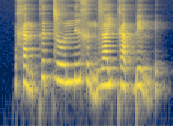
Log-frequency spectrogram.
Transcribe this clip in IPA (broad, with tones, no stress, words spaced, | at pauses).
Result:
xa̰˧˨nkə˦˥t̚zo˧ nɨ˨˦xə̰ː˧˨ŋza˨˦j ka˨˩t̚ɓḛ˧˨ŋʔ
